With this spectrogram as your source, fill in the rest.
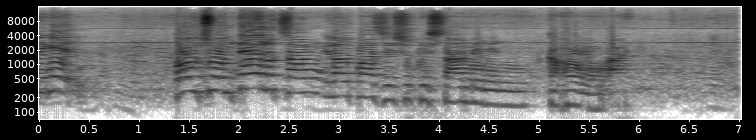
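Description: A man speaks through a loudspeaker outdoors.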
